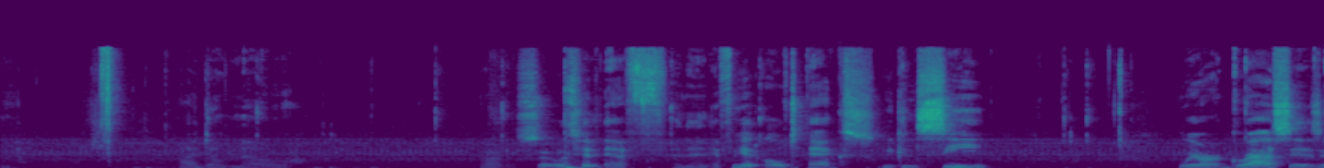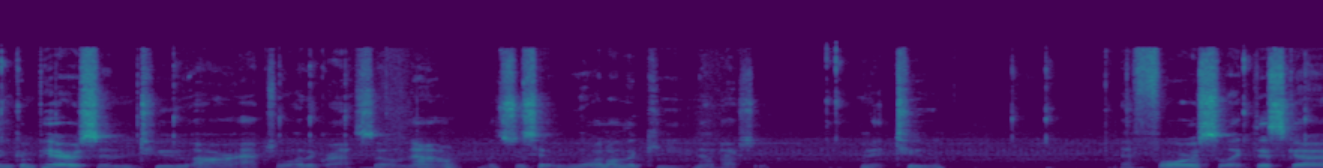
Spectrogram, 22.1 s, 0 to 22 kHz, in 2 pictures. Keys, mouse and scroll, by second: 1.1 F3, 1.7 middle click, 2.6 F3, 2.9 F3, 3.6 middle click, 4.7 f, 5.0 z, 5.4 middle click, 6.0 middle click, 6.7 alt+x, 7.2 middle click, 8.8 middle click, 10.2 click, 11.0 click, 12.2 middle click, 13.3 middle click, 13.9 middle click, 15.4 1, 17.9 click, 19.4 middle click, 20.4 F4, 21.1 drag, 21.7 middle click.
